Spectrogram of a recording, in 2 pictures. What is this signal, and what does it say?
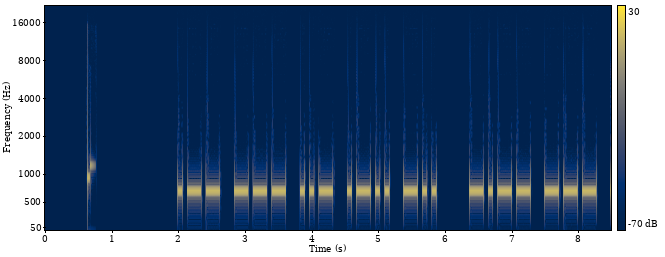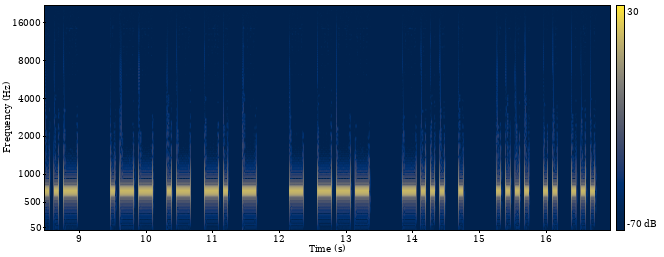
Morse code, heard as a keyed tone, about 17 wpm, 700 Hz. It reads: WOULD YOU WANT TO BE HIS
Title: Sentences from Top 1600 Words 17wpm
